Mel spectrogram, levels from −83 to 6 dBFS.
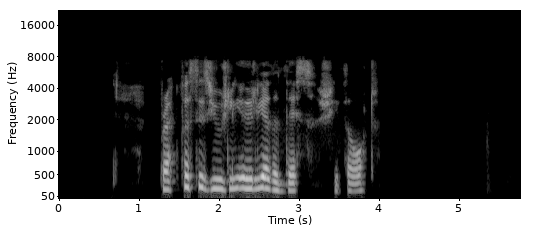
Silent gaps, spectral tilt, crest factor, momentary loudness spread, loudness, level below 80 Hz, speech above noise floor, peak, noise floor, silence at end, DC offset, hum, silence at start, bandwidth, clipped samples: none; -4.5 dB/octave; 22 dB; 12 LU; -23 LUFS; -68 dBFS; 64 dB; -4 dBFS; -86 dBFS; 1.8 s; under 0.1%; none; 1.3 s; 8 kHz; under 0.1%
